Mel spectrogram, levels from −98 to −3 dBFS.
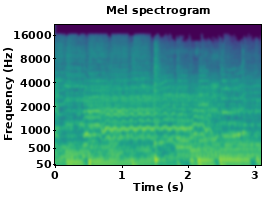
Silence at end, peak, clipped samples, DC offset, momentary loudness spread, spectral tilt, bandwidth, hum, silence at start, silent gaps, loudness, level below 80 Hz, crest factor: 0 s; -4 dBFS; under 0.1%; 0.4%; 2 LU; -5 dB/octave; 16.5 kHz; none; 0 s; none; -20 LUFS; -32 dBFS; 18 dB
